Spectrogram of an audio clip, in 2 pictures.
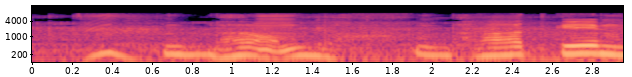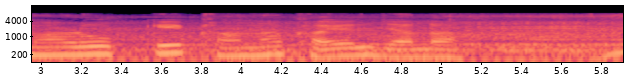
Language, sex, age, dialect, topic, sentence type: Bhojpuri, male, 31-35, Western, agriculture, statement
